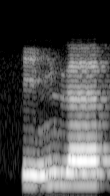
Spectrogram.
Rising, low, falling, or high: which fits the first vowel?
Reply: rising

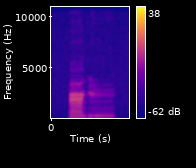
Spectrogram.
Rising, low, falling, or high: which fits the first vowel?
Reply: high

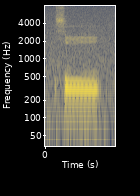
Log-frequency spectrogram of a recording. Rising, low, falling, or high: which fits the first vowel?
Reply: low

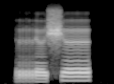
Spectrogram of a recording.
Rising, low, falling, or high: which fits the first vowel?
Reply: low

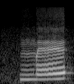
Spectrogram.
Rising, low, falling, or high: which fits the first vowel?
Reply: rising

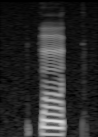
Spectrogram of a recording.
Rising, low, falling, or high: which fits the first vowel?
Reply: low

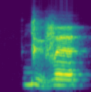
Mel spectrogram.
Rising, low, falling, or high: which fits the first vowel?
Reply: falling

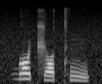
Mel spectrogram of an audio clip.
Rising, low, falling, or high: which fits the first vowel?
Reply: high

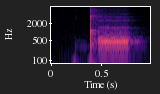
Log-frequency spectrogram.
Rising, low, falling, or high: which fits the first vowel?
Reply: high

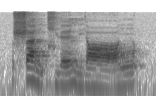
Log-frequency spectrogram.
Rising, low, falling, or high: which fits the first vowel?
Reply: falling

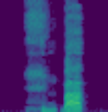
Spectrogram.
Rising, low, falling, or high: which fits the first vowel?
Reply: low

